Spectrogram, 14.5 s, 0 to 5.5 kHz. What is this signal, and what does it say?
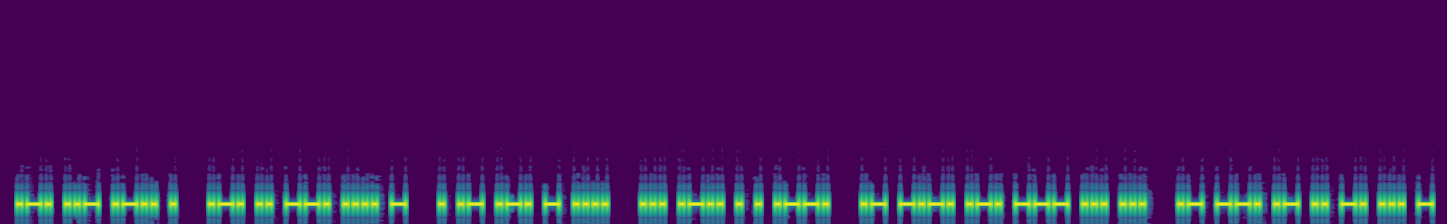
Morse code, heard as a keyed tone, about 25 wpm, 500 Hz. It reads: RULE RIGHT EARTH SLEEP ACROSS AGAINST
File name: 632 words / 632 Words 25WPM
